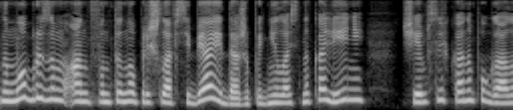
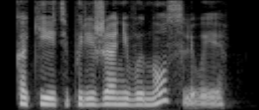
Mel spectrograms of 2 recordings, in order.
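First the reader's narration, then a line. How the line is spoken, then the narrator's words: Muttered. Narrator (Russian): пробормотал поляк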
